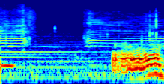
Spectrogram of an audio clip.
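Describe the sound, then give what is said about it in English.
A cell phone at a house in Winona vibrates with a steady, rattling electric buzz that swells and fades in a few pulses, moderately loud, with no one speaking, as a prepaid call comes in from Parchman Prison. “cell phone buzzed.”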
